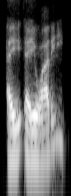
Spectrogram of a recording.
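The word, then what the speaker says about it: Ayoade: Yeah, We've we're got gonna watch Richard Aoudi. How do you say his name? Ayuwadi.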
